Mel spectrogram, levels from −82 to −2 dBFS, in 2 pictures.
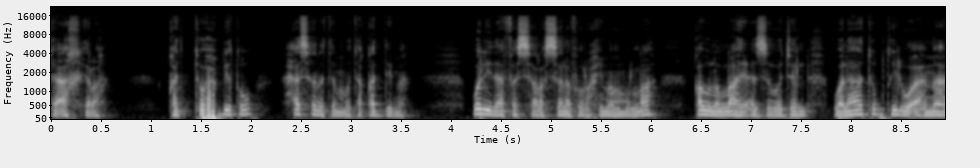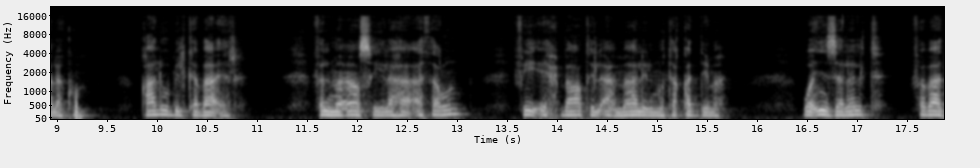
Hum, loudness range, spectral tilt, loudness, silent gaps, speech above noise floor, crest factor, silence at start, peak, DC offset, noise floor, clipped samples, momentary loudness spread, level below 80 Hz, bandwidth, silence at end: none; 2 LU; -5 dB/octave; -27 LUFS; none; 40 dB; 22 dB; 0 s; -4 dBFS; under 0.1%; -66 dBFS; under 0.1%; 12 LU; -40 dBFS; 16 kHz; 0 s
